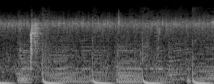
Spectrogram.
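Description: Glutinous rice cooking down in coconut milk and brown sugar, sizzling in a skillet as it is stirred with a wooden spoon. Background music with a steady beat plays underneath.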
